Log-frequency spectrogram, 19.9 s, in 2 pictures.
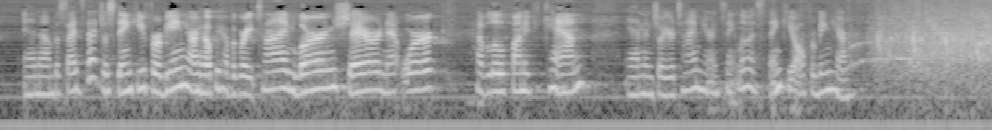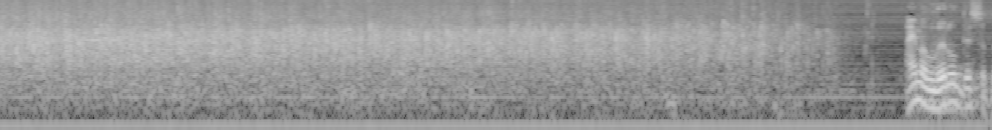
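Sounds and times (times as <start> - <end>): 
speech: 0.3 - 8.9, 19.1 - 19.8
large audience round of applause: 8.6 - 18.4.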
